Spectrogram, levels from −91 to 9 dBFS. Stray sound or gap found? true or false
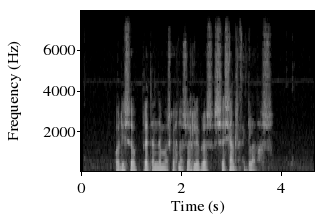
false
